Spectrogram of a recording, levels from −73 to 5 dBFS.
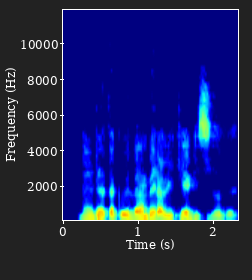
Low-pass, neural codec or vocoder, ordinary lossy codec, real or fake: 10.8 kHz; codec, 44.1 kHz, 2.6 kbps, DAC; MP3, 48 kbps; fake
